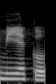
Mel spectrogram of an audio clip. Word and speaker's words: Mieko: call me Mia no one ever calls me Mi Echo anymore which is kind of like what's the point of the last syllable man but it is back to hello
